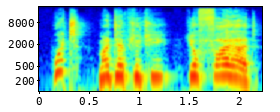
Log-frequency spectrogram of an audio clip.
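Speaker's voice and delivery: high, loud, hammed-up fury; shouted comic dismissal; outraged boss. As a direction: explode in disbelief, then sack him. Boss furiously fires deputy.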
